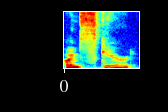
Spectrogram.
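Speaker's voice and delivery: breathless frightened whisper; a stuck boy whispering his fear. A narrator's reading. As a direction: barely whisper it, scared stiff. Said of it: "He hesitated to move and whispered".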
